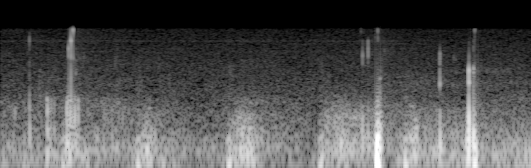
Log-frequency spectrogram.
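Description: Low gurgling rumbles with a few sharper pops from an empty stomach; loud bowel sounds, a normal finding when hungry.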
